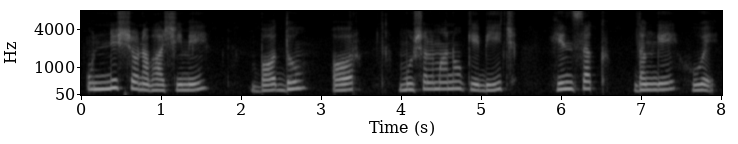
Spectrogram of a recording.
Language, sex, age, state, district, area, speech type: Hindi, female, 30-45, Madhya Pradesh, Balaghat, rural, read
